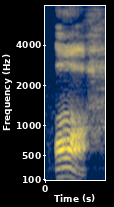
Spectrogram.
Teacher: O som dele é aberto e aspirado ao mesmo tempo, ou seja, ele é pronunciado assim, ó, com um som de o aberto no começo.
